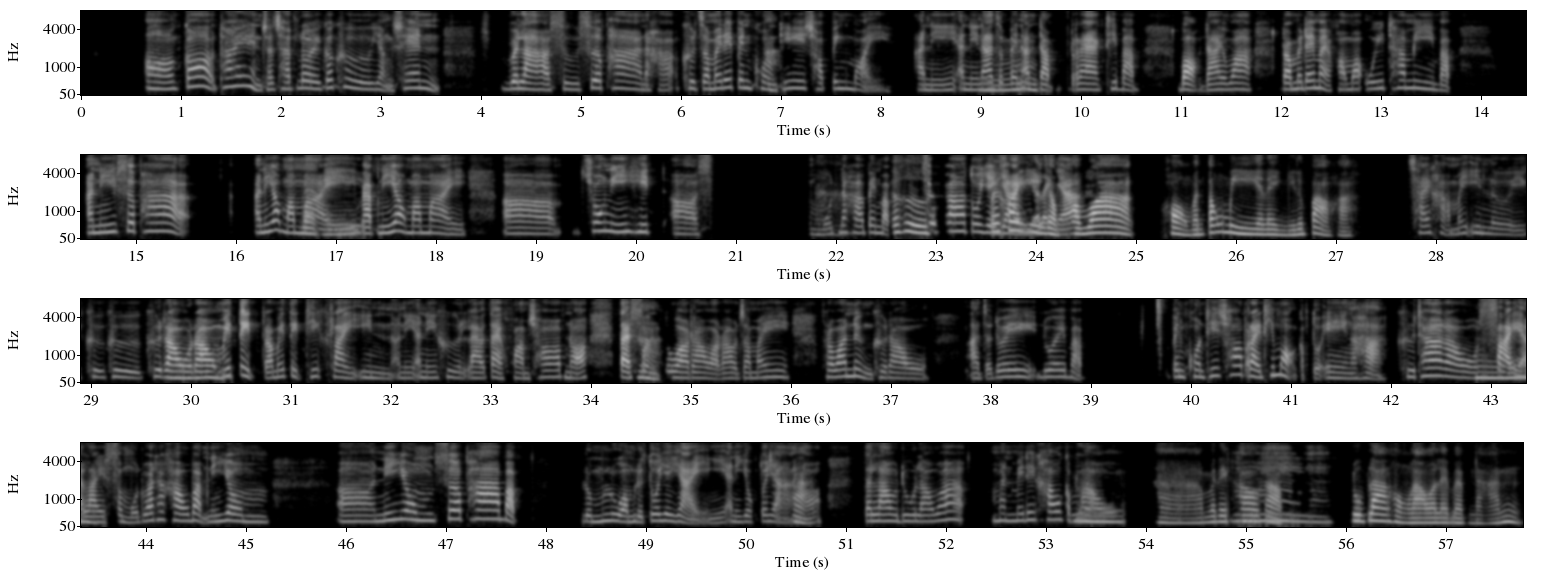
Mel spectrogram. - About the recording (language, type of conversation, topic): Thai, podcast, ชอบแต่งตัวตามเทรนด์หรือคงสไตล์ตัวเอง?
- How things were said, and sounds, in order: tsk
